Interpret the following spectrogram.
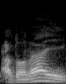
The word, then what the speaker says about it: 아도나이: 그냥 신성사자라 그래서 이건 아도나이 그러면서 그냥 이 단어를 읽지 않으면 주님이라고 개념이 아도나이 그래. 아도나이로 읽어요. 여호와라고 읽지 않습니다.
